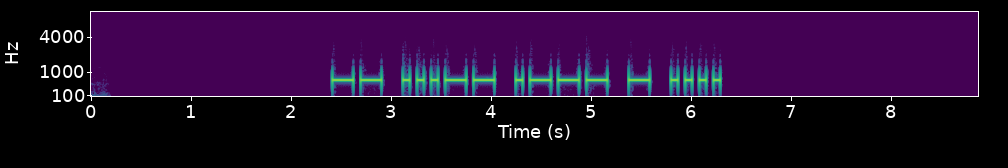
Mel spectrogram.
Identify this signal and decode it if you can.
Morse code, heard as a keyed tone, about 17 wpm, 700 Hz. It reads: M3JTH
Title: DXCC-100 Call Signs - 5 Characters - 17wpm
